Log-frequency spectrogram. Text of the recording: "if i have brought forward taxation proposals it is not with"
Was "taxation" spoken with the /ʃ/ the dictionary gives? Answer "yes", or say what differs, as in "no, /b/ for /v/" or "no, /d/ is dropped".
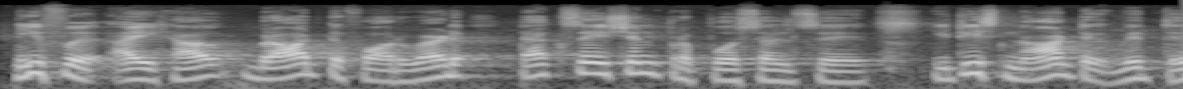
yes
